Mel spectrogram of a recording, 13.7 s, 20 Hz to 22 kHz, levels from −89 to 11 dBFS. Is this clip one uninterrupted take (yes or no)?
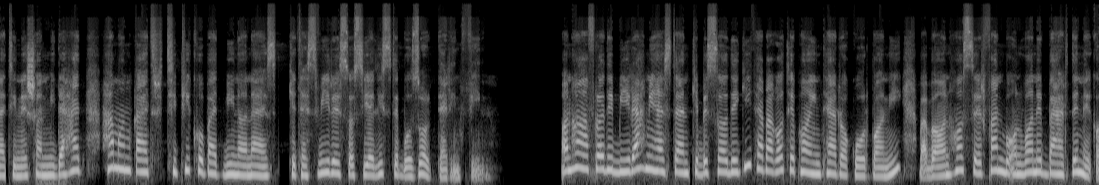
yes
